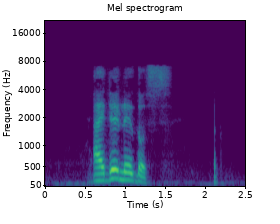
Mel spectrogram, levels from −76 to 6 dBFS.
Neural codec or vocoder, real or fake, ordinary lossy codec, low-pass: codec, 16 kHz, 1 kbps, FunCodec, trained on LibriTTS, 50 frames a second; fake; MP3, 32 kbps; 7.2 kHz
